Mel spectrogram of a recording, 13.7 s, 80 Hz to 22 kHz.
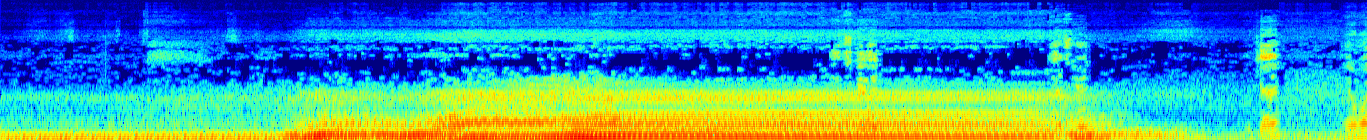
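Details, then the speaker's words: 2002 Aston Martin Vanquish V12 after a non-start, idle held slightly raised (normally settles around 700–800 rpm warm): smooth, steady, even deep idle, no valve ticking or misses. "Nothing but smooth, quiet, no valve ticking noise or anything."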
